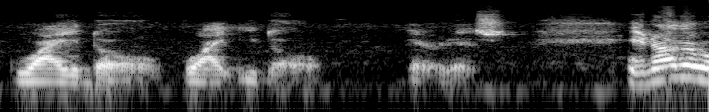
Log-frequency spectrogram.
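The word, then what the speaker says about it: Guaidó: divisions within the international coalition that once backed Guaido. I pronounced that right? Guaido.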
